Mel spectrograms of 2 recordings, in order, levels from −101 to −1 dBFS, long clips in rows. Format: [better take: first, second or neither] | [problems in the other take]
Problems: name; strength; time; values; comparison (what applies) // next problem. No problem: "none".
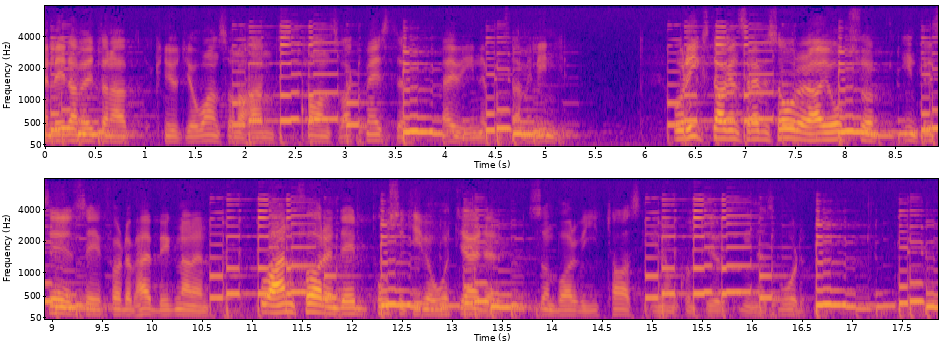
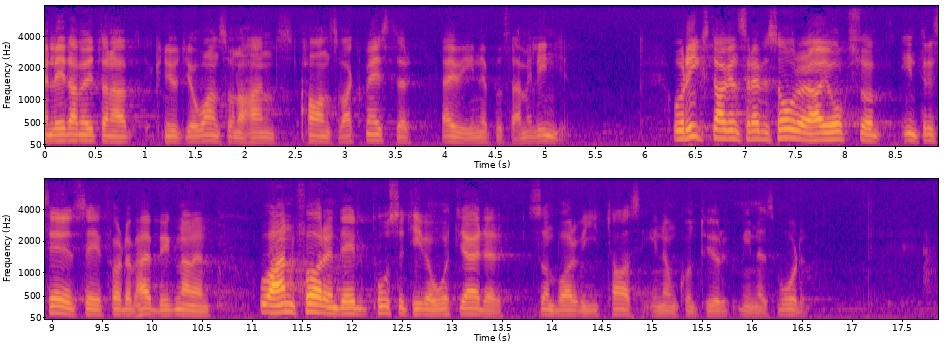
second | background sound (Guitar); 1 dB below the speech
